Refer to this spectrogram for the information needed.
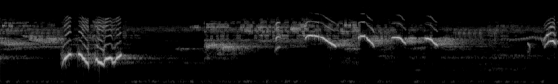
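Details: Murai batu (white-rumped shama) gacor: a low rippling warble, a brief lull, then a soft buzzy run with bright whistled notes repeated several times.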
